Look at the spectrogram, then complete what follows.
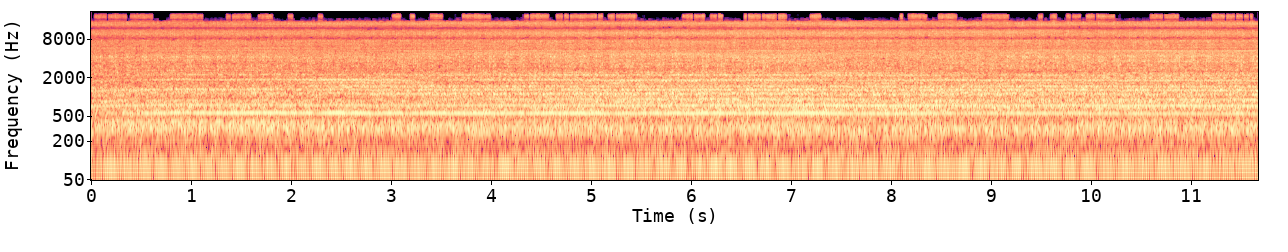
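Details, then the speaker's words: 2009 Subaru Legacy 2.5 L non-turbo SOHC at idle, after rack-and-pinion replacement: steady thin whine riding on the engine; owner thinks the previous owner ran the power steering pump dry, pump to be replaced. "But I think the previous owner ran out of power steering fluid and then ran this pump dry, and therefore it's causing some kind of whining noise."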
